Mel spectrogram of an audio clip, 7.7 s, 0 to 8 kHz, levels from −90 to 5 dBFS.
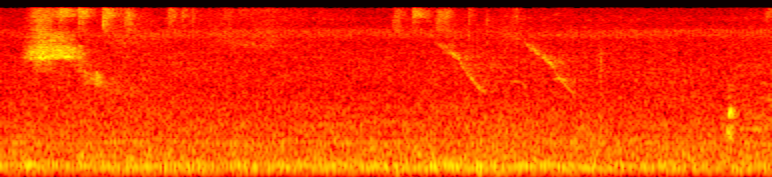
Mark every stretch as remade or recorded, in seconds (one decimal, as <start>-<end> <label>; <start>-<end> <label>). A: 0.0-1.2 recorded; 1.2-3.2 remade; 3.2-3.9 recorded; 3.9-4.9 remade; 4.9-5.8 recorded; 5.8-6.4 remade; 6.4-7.7 recorded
